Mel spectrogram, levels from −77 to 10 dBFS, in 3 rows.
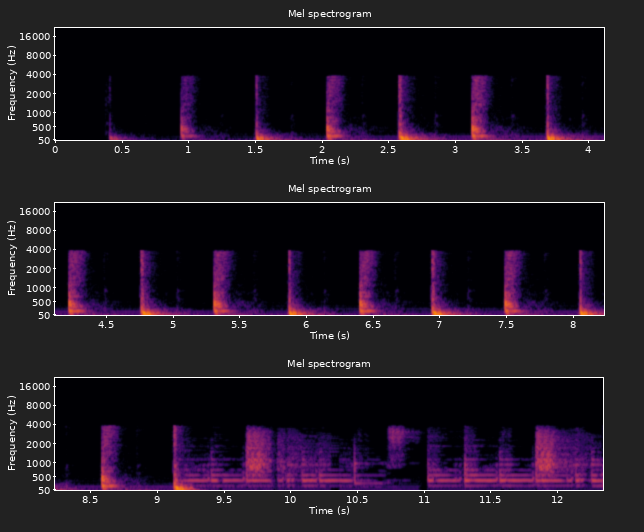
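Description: Audio carried over a narrowband call path, with nothing above 4 kHz, which fits a G.711 A-law codec, shows two kinds of loss. From 9.48 to 10.39 s, repeated packet loss hits four times, with the longest hole about 54 ms. Each gap is patched by extending the previous sound, so about 15% of that stretch is filled in and it turns choppy. At 10.97 to 11.05 s, a burst of packet loss drops about 60 ms. The receiver stretches the last sound into a held, fading fill before the audio resumes with that piece missing.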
